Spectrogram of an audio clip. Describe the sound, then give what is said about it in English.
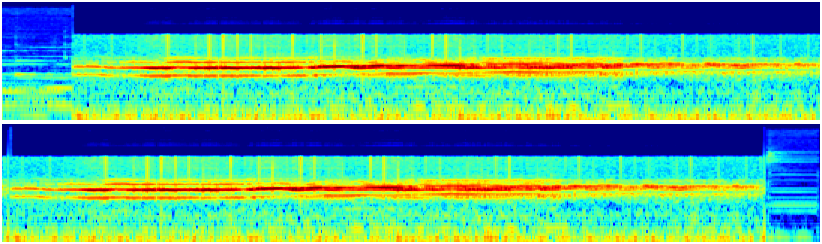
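Long tonal whale calls in two sustained, moaning phrases at a steady middle pitch with slight wavering. They are loud and heard alone. “This is a whale. So it's a type of whale.”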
